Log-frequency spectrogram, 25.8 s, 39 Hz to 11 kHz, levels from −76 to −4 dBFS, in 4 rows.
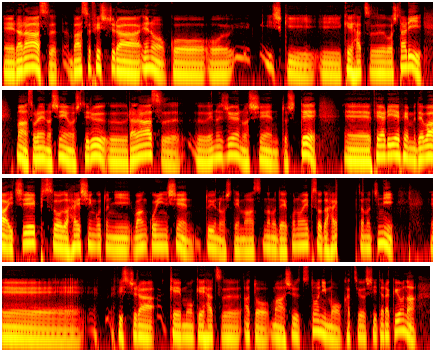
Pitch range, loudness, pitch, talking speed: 95-120 Hz, -27 LUFS, 105 Hz, 325 characters per minute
